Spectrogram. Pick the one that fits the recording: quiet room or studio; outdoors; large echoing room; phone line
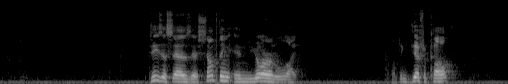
large echoing room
